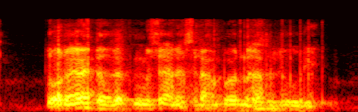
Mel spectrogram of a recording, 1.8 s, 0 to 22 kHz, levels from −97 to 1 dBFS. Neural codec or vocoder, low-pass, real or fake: codec, 24 kHz, 3 kbps, HILCodec; 10.8 kHz; fake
